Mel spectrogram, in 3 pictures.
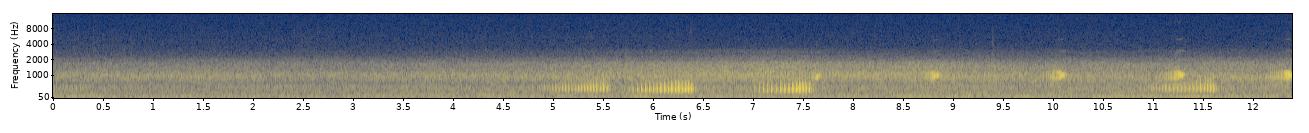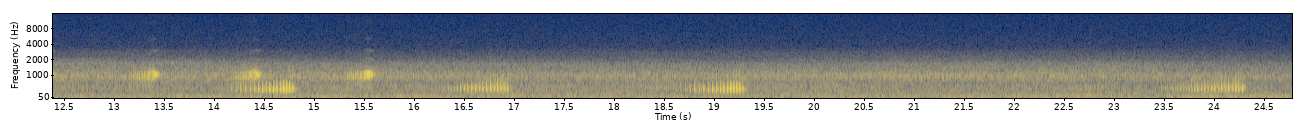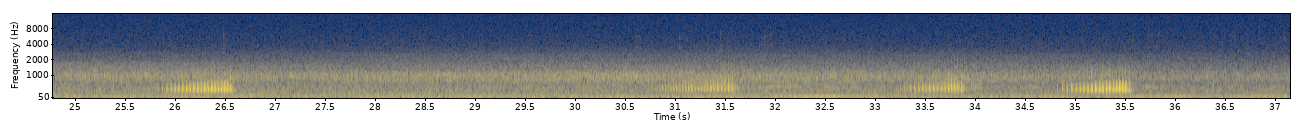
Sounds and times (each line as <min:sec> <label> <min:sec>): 0:00.0 cars 0:37.1
0:04.4 frogs or toads 0:27.4
0:04.9 distant owls 0:07.8
0:08.6 distant owls 0:09.1
0:09.8 distant owls 0:12.5
0:13.2 distant owls 0:13.5
0:14.2 distant owls 0:15.7
0:28.0 frogs or toads 0:37.1
0:30.7 distant owls 0:32.2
